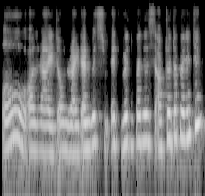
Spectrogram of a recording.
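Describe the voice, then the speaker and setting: A woman's voice: fairly high pitch, moderate pace, mellow, lo-fi sound, slight background noise. A woman in her forties with a Pakistani accent, giving an online orientation talk on a video call with many hesitant fillers. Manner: hesitant, many fillers, directs slide changes. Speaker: institute founder giving orientation.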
